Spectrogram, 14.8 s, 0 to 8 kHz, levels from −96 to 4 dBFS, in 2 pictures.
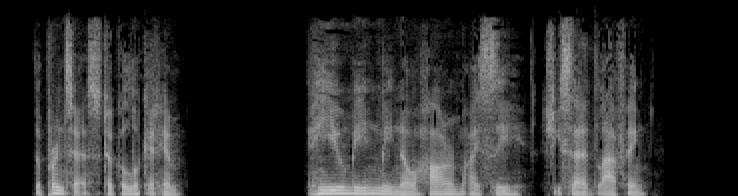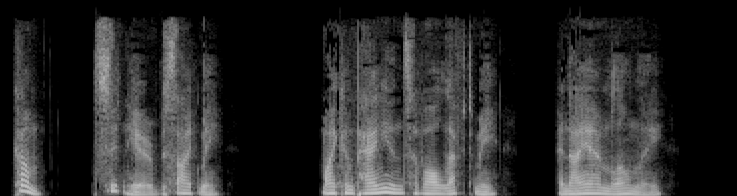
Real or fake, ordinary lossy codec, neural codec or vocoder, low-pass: fake; AAC, 32 kbps; codec, 16 kHz, 4.8 kbps, FACodec; 7.2 kHz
